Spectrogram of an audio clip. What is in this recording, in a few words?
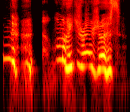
hit en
